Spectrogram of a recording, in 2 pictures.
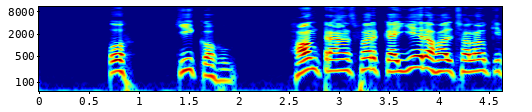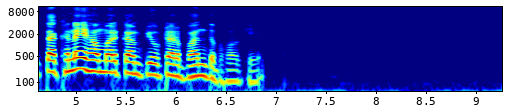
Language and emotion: Maithili, sad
